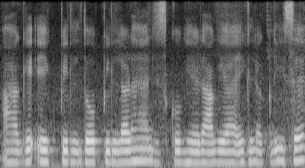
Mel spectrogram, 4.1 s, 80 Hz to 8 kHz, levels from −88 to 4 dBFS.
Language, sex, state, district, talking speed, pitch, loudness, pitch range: Hindi, female, Bihar, Jahanabad, 205 wpm, 150 Hz, -16 LUFS, 145-155 Hz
